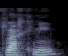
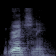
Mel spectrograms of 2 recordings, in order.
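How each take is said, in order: First: The name is said in a Spanish way. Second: The name is said in an Indian way.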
